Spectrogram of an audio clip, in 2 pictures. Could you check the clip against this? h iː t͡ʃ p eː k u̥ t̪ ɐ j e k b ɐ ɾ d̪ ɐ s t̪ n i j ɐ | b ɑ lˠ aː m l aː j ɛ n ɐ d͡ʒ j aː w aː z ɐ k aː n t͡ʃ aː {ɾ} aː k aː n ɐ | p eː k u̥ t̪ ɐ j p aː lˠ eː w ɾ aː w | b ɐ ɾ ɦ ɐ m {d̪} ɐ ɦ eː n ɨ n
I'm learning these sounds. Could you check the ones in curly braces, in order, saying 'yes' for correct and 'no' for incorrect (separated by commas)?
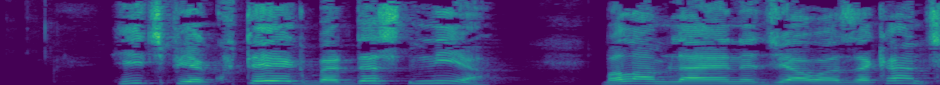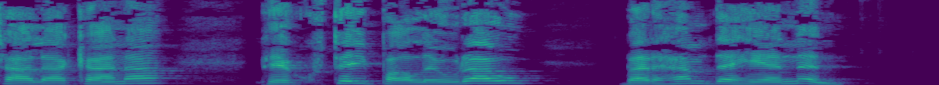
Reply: no, yes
